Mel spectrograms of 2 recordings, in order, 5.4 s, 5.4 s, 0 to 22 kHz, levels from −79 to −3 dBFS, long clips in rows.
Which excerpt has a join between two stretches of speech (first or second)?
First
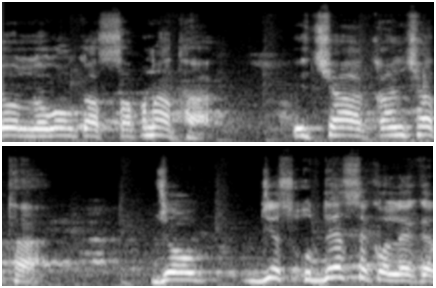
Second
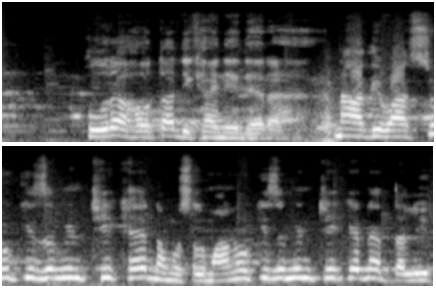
second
